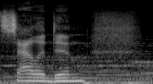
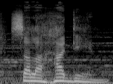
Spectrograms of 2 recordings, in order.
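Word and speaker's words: Salah ad-Din: the butchered in English it's like a cob salad or something like that Saladin saladine if they're being nice um I think proberly a little better translation and be gentle on me you you native arabic speaking people I think a better pronunciation of this tremendous warlord and hopefully they do something there at jamea Castle is see if I can do this right salahadin sometimes it's salahadin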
